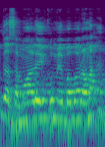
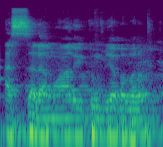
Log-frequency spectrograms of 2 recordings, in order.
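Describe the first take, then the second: First: "Assalamualaikum ya babar rahmah" rattled off fast; rushed greeting. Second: "Assalamualaikum ya babar rahmah" said slow, lower and softer; trembling and slow. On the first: Retold or imitated. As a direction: hurry through the words. Groom retells his greeting quickly. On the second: Acted. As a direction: creep through the greeting in fear. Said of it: "Dengan penuh gemetar dan pelan-pelan".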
